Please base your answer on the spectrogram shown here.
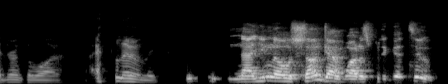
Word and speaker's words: Shungite: Now shungite water is pretty good too, because that shungite,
